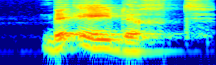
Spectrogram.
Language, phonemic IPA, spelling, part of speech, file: Dutch, /bəˈʔedəxt/, beëdigd, adjective / verb, Nl-beëdigd.ogg
- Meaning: past participle of beëdigen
